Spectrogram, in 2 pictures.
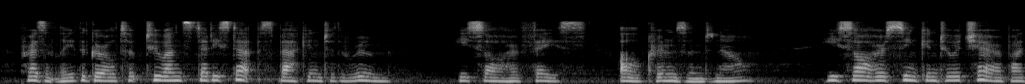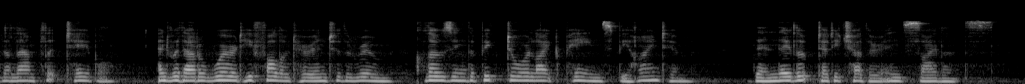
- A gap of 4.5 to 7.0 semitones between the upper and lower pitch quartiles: No, average, 3.0 semitones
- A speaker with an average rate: Yes, average, 160 wpm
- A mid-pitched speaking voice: Yes, medium, 170 Hz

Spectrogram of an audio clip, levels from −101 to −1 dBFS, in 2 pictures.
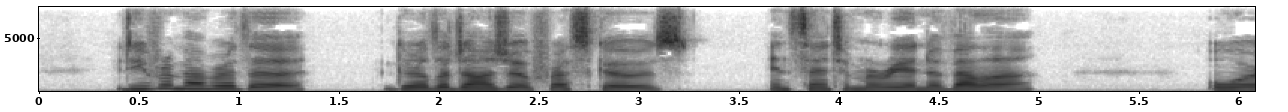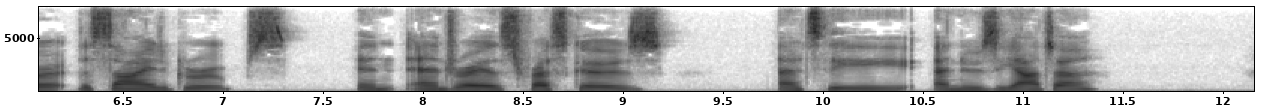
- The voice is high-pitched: Yes, high, 205 Hz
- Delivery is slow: Yes, slow, 100 wpm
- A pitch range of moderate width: Yes, average, 3.5 semitones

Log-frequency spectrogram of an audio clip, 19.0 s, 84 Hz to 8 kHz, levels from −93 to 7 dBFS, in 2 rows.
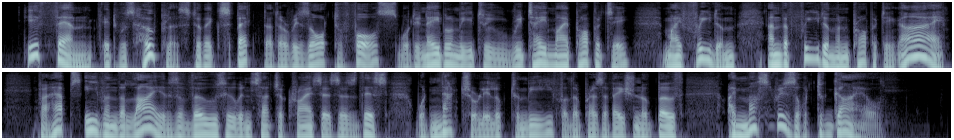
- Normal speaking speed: Yes, average, 175 wpm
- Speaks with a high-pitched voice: No, very low, 95 Hz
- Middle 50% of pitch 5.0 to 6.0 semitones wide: Yes, wide, 5.5 semitones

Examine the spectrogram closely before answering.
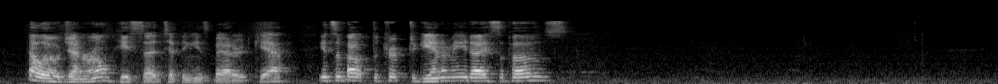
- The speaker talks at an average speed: No, slow, 95 wpm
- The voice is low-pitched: No, medium, 155 Hz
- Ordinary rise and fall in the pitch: No, wide, 7.0 semitones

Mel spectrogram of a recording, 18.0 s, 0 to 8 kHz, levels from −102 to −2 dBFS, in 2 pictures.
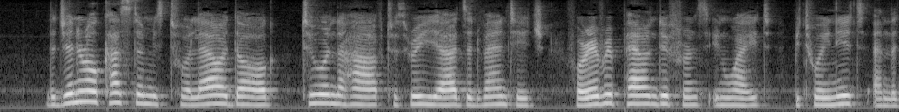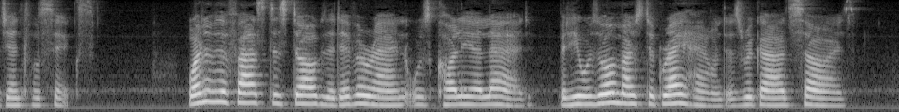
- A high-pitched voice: Yes, high, 210 Hz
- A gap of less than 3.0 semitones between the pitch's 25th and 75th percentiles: Yes, narrow, 2.6 semitones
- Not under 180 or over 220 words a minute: No, average, 155 wpm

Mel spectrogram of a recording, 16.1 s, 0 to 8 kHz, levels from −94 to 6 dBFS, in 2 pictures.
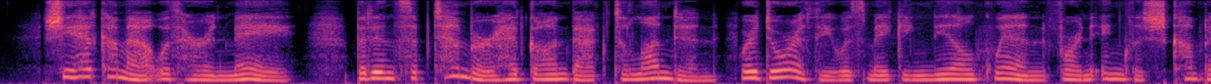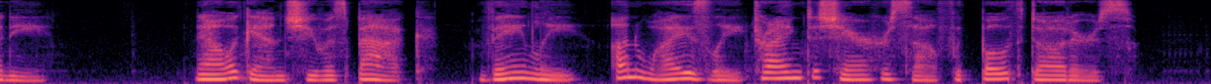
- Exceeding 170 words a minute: No, average, 150 wpm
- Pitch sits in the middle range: Yes, medium, 175 Hz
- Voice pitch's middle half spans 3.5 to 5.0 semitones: Yes, average, 4.0 semitones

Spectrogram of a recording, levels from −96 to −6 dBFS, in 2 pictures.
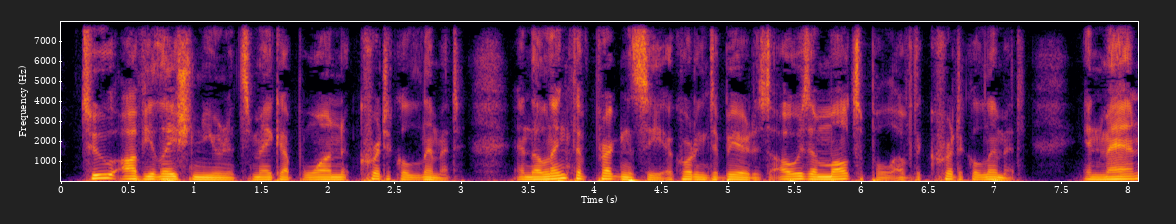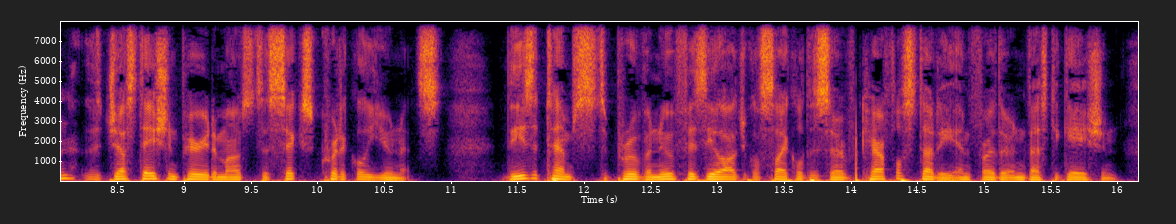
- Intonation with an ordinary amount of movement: Yes, average, 3.2 semitones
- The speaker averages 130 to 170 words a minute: No, average, 180 wpm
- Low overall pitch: Yes, low, 110 Hz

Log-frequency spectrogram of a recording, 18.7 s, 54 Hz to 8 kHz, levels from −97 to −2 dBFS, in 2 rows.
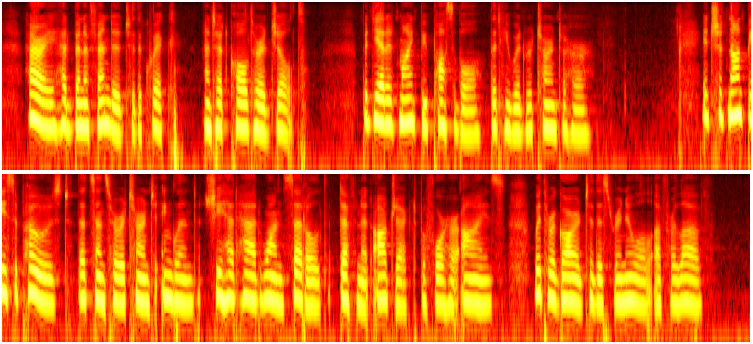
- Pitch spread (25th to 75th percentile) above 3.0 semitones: No, average, 2.7 semitones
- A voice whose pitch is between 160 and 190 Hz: Yes, medium, 185 Hz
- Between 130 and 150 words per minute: No, average, 175 wpm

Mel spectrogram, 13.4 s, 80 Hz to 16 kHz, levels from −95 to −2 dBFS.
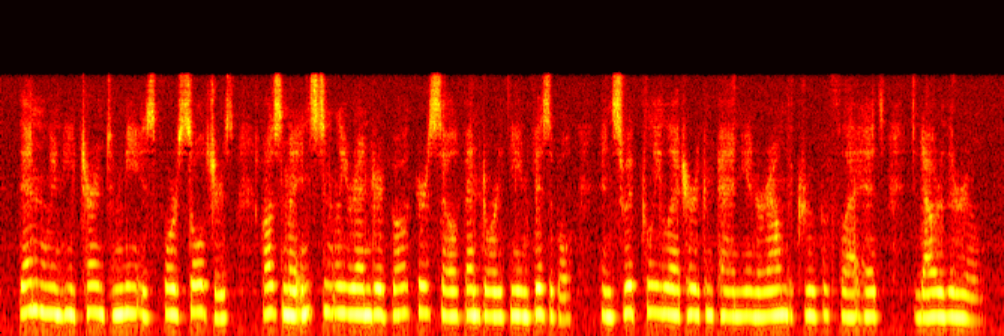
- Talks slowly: No, average, 145 wpm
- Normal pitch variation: No, narrow, 1.6 semitones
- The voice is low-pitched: No, high, 245 Hz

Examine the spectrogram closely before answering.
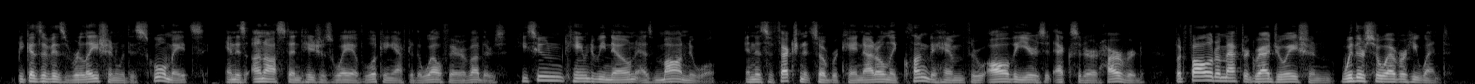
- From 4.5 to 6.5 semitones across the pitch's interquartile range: Yes, average, 4.8 semitones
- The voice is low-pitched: Yes, low, 110 Hz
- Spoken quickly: Yes, fast, 210 wpm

